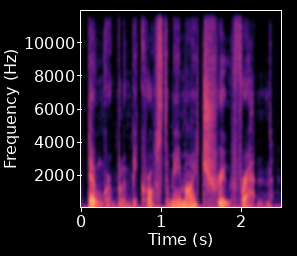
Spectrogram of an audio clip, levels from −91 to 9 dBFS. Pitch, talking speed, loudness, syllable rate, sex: 180 Hz, 240 wpm, -21 LUFS, 4.9 syllables/s, female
